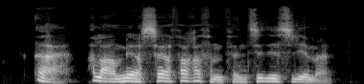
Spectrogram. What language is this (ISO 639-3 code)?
kab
